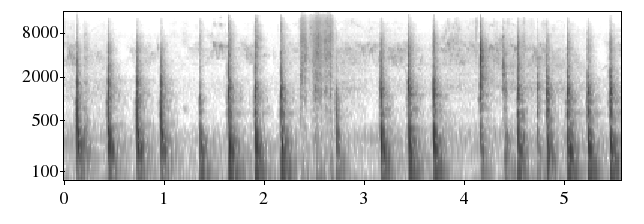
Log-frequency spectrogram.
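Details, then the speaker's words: Hammer-tapping the coach top of a free Halcyon 23 fiberglass sailboat, which the owner thinks is solid glass: crisp, sharp taps about three a second ring cleanly with no dull thud; very sharp, solid. "I'm gonna go walk this side deck now, digging my heels in. Paying special attention to around fittings. Nothing squishy at all. No clicking, no delamination."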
